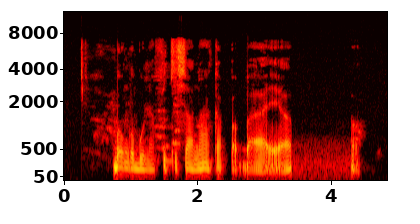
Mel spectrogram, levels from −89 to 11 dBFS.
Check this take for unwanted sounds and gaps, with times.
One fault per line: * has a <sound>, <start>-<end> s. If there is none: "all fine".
all fine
